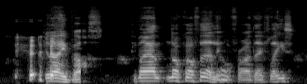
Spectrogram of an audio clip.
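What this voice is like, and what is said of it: Put-on Australian accent. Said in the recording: “putting on a voice ... thought we were doing Australian ... go in with an Australian accent”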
